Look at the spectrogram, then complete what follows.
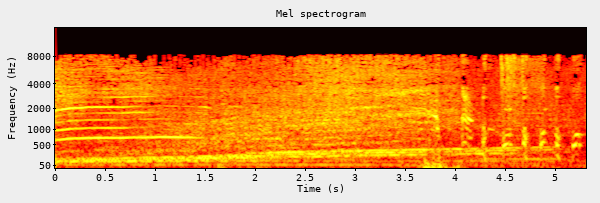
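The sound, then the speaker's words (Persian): A time machine powers up with a deep, rising engine-like hum and a falling whine, swelling steadily before breaking into rattling clicks and bursts as it departs. “آهان دیگه سفارش نکنم و ماشین جای خوبه میبری یا آفرین برو بریم.”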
